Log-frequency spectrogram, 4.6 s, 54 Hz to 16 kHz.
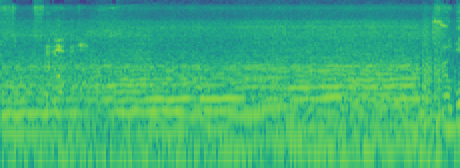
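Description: A Peugeot 308 GTI's 1.6-litre engine revving hard on the Nürburgring, a loud, steady in-cabin drone rising in pitch, with voices talking over it.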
